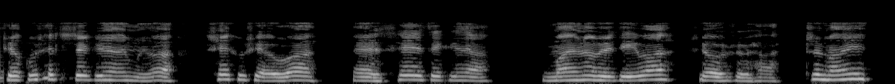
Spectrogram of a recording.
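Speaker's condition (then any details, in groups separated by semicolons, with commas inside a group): Cerebral palsy; severe, uses a wheelchair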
